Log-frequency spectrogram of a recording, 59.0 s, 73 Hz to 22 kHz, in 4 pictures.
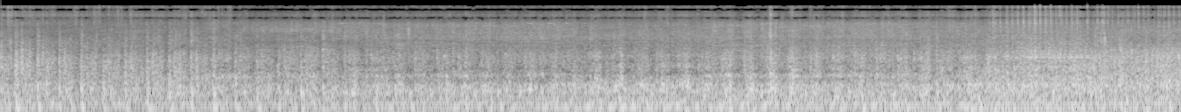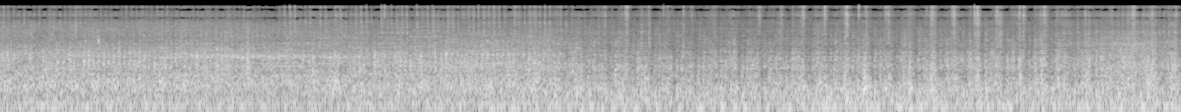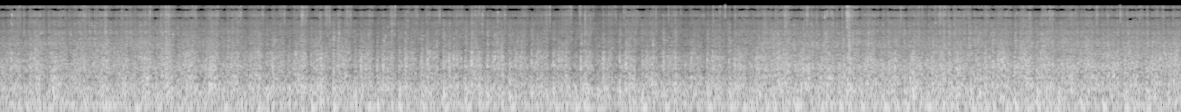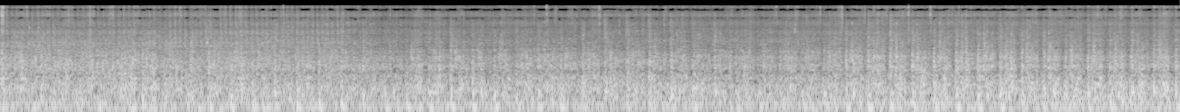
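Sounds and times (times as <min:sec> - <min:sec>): stone crusher droning: 0:25.1 - 0:36.8.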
